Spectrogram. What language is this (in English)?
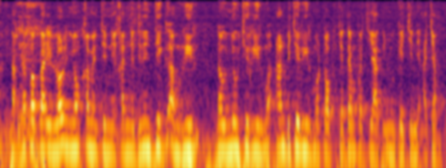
Wolof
